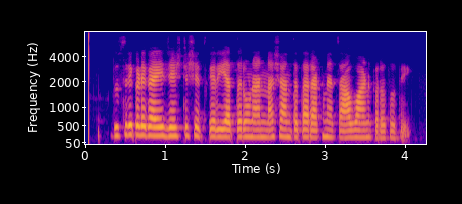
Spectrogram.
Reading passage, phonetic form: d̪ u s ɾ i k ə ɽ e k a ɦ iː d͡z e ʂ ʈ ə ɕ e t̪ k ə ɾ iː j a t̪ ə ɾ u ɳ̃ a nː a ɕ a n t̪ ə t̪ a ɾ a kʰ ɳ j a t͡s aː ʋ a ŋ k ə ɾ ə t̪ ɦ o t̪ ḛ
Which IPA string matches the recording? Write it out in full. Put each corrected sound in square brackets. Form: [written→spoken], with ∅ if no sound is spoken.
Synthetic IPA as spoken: d̪ u s ɾ i k ə ɽ e k a ɦ iː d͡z e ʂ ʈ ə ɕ e t̪ k ə ɾ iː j a t̪ ə ɾ u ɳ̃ a nː a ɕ a n t̪ ə t̪ a ɾ a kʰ ɳ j a t͡s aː ʋ a [ŋ→ɳ] k ə ɾ ə t̪ ɦ o t̪ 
